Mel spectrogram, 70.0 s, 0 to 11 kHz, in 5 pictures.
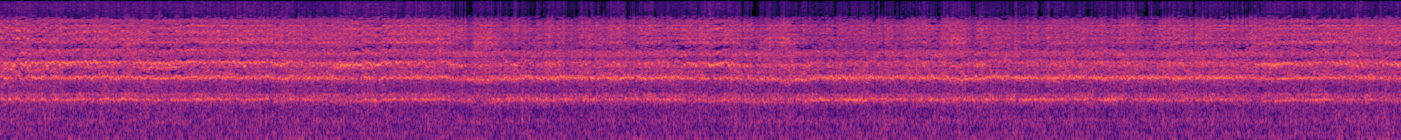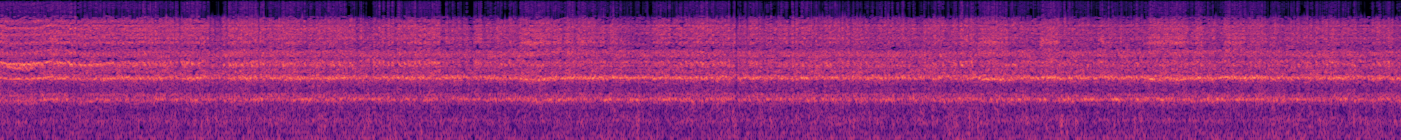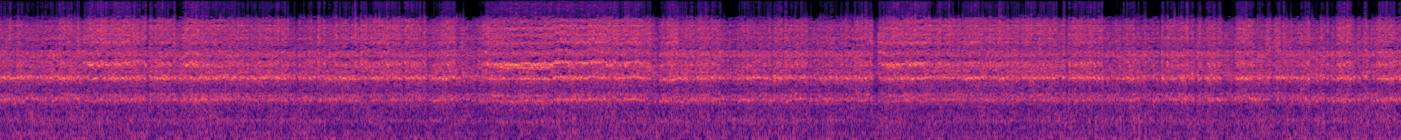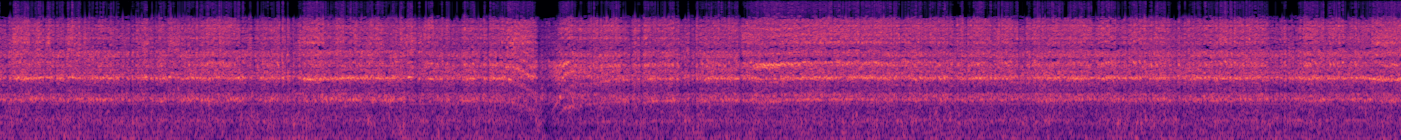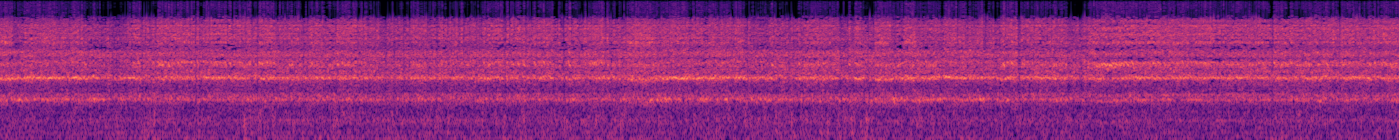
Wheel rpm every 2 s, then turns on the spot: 220, 230, 230, 230, 230, 230, 230, 230, 230, 230, 230, 230, 230, 240, 230, 230, 230, 230, 230, 230, 230, 230, 230, 170, 220, 230, 230, 230, 230, 240, 230, 230, 230, 230, 230.
none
